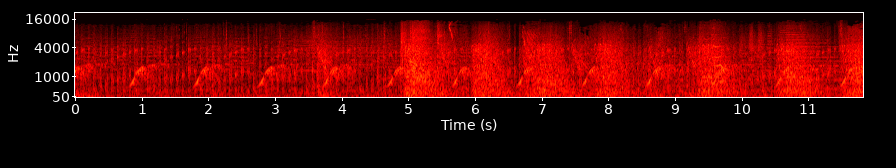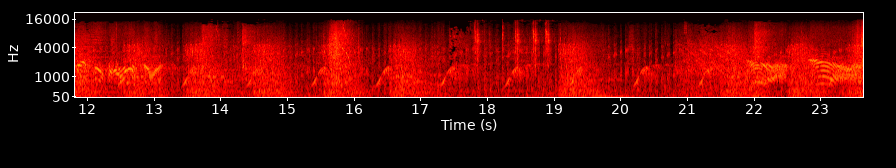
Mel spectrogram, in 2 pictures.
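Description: Laser blasters fire in quick repeated bursts.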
